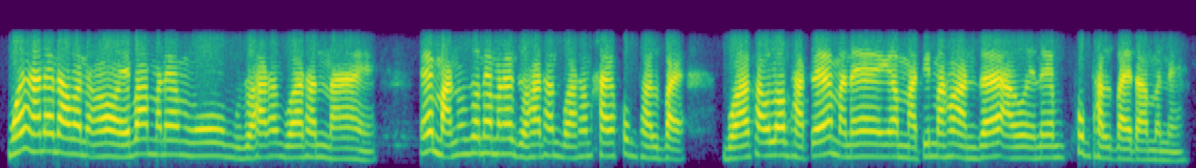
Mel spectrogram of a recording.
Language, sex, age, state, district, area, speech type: Assamese, female, 60+, Assam, Morigaon, rural, conversation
